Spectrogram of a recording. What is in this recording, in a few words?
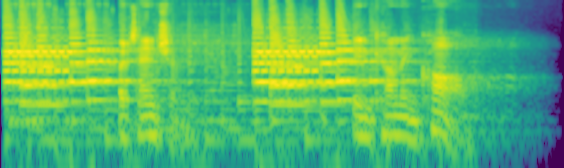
attention incoming call male voice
